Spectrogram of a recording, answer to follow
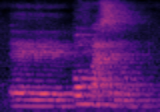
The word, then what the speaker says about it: póngaselo: Si vosotros tenéis, por ejemplo, una palabra como póngaselo, póngaselo, que uno diría, vale, esta es una palabra sobreesdrújula porque tiene 4 sílabas y la fuerza de voz está aquí, póngaselo, ¿sí?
